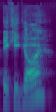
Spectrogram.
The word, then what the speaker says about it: Ikigai: Mate, is that how I say it, Ikigai? – That's how you say it.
